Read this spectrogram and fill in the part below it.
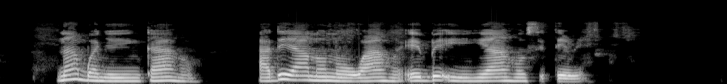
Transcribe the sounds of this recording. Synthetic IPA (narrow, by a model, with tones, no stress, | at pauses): na˦ɡ͡ba˨ɲe˨ɣi˨ŋ̩˨ka˦a˦ɦʊ˨ | a˨dɪ˦ɣa˦a˦nʊ˦nʊ˨wa˦a˦ɦʊ̰˨ʔe˦be˦i˨ɦi˦a˦ɦʊ˨si˨te˨ɾḛ˨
